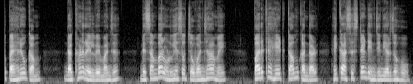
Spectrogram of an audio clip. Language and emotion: Sindhi, neutral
